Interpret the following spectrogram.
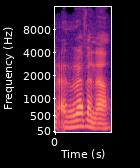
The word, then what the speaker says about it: Ravenna: and will carry out engagements in Rome and Ravenna. That's how you pronounce it.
